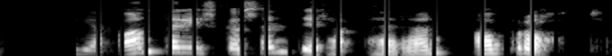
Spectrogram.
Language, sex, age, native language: Icelandic, female, 50-59, Icelandic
